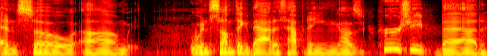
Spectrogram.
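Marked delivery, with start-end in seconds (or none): 3.8-4.9 cartoon puppet Swedish cook voice. Imitating a goat character done as a Muppet: Swedish Chef voice. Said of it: "Doctor Dillamond is Swedish chef".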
